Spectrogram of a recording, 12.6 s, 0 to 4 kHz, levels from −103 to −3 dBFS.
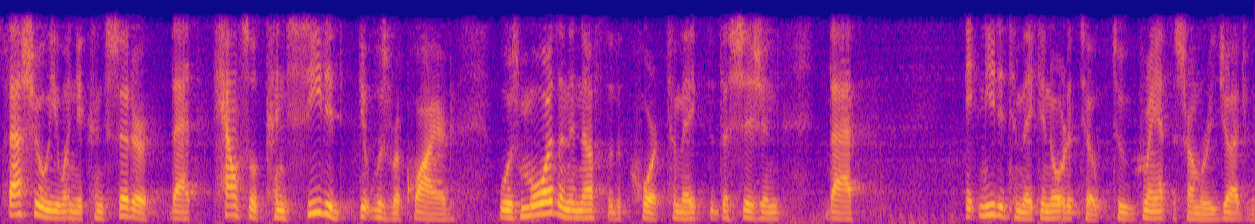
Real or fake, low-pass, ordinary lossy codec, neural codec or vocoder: fake; 3.6 kHz; AAC, 32 kbps; codec, 16 kHz, 0.3 kbps, FocalCodec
